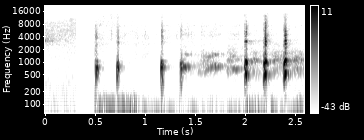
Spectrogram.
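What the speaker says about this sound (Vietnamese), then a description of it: "Con gà." A chicken clucks in a short series of sharp, separate calls, a few spaced notes building into quicker repeated clucks, close and clear against a quiet background.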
